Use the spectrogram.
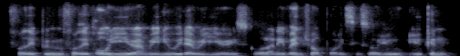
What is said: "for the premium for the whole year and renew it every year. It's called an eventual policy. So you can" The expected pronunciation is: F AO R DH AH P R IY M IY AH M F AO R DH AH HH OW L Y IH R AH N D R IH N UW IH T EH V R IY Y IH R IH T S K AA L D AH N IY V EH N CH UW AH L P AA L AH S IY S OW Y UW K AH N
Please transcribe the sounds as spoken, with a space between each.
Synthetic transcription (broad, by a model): F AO R DH AH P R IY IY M F AO R DH AH HH OW L Y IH R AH N R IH N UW IH T EH V R IY Y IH R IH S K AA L AH N IY V EH N CH UW AH L P AA L AH S IY S OW Y UW K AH N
